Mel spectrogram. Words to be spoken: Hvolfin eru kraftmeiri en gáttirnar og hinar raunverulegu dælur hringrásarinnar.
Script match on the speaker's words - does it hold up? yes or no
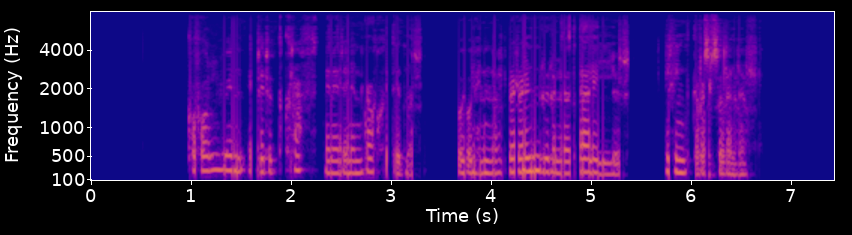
yes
